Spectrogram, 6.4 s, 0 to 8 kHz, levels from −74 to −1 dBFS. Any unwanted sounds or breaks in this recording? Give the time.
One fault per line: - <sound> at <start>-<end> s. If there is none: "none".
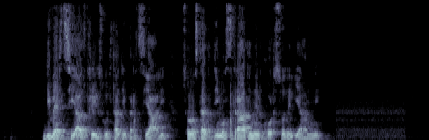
none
